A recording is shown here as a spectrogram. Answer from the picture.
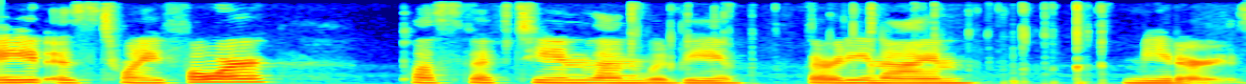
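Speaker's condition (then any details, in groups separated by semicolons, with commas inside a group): No condition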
